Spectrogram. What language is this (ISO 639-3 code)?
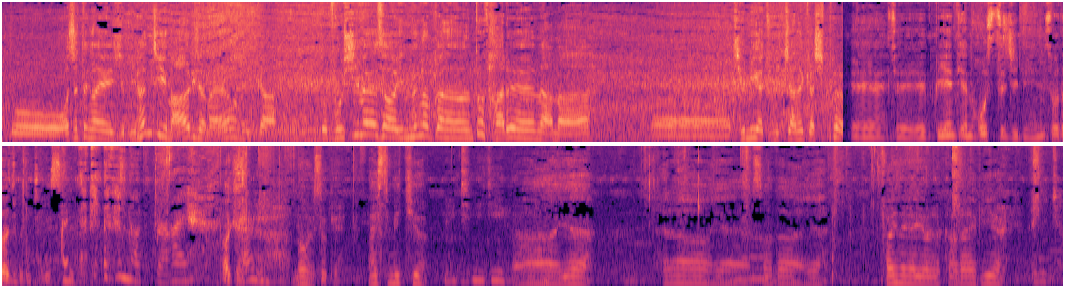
kor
